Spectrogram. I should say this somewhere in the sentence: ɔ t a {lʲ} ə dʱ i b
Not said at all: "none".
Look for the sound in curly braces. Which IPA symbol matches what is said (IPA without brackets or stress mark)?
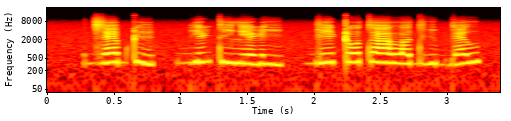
lˠ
